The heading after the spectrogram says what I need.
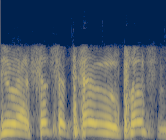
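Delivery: tongue stuck out. Demonstrating how to say anything to someone, spoken with tongue stuck out. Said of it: "if I put my tongue out of my mouth and say".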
